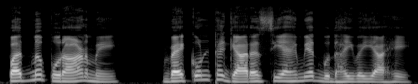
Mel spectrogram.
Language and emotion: Sindhi, neutral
